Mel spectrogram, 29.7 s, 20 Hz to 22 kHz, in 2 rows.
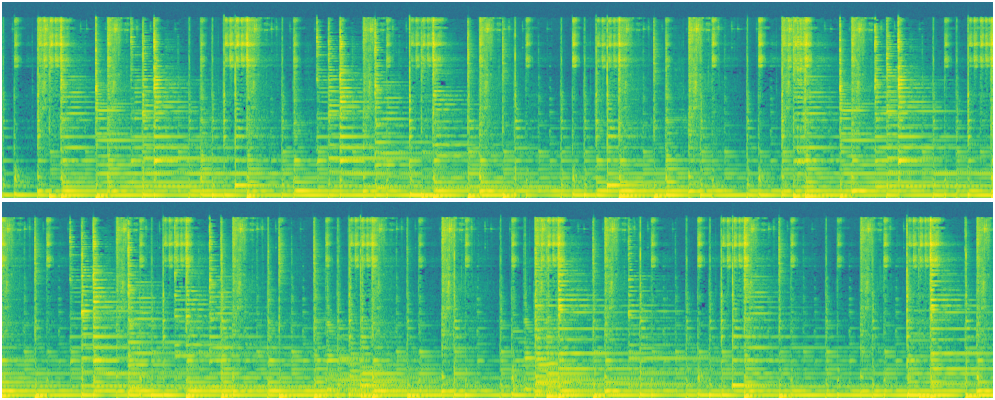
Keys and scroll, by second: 1.4 ctrl+z, 2.0 Escape, 3.9 7, 5.6 Return, 13.7 Return, 16.3 7, 17.5 Return, 19.3 2, 19.6 Return, 22.6 ., 22.8 9, 23.0 Return, 24.5 Tab.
